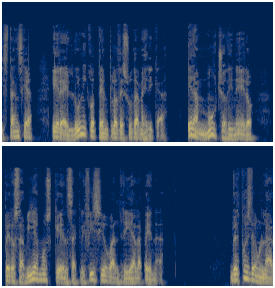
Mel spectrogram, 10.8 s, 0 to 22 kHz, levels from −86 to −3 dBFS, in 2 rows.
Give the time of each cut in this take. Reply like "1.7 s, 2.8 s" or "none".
3.6 s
